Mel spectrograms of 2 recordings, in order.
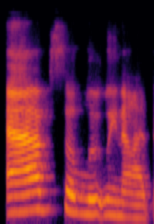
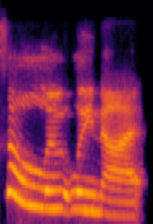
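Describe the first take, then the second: First: Said in the usual way. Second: Louder, higher outraged "Absolutely not"; emphatic refusal. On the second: Real, not acted. To the co-host about the memo, an outraged loud no. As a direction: shoot the idea down hard.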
